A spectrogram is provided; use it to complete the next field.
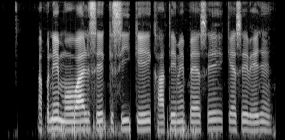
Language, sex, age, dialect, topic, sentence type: Hindi, male, 18-24, Kanauji Braj Bhasha, banking, question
